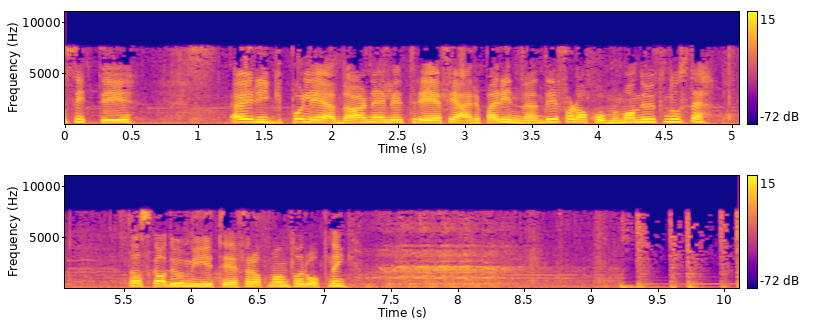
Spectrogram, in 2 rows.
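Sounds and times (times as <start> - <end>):
speech: 0.0 - 0.6, 1.2 - 7.7
horse neighing: 7.2 - 9.0.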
